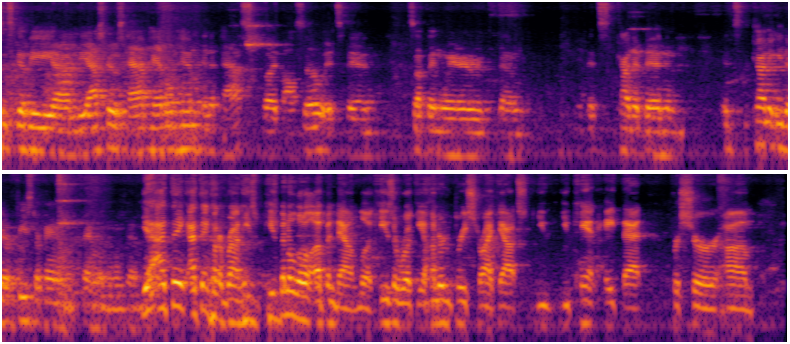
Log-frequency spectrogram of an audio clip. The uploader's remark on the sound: a live Locked On Astros podcast broadcasting from Hooters of Pearland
